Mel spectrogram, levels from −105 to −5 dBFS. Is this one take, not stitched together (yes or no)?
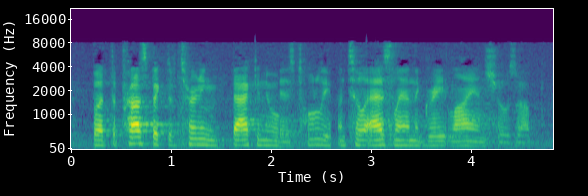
no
